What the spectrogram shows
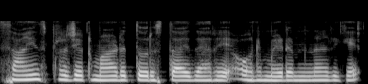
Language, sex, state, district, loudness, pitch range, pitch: Kannada, female, Karnataka, Dharwad, -14 LUFS, 190-210 Hz, 195 Hz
